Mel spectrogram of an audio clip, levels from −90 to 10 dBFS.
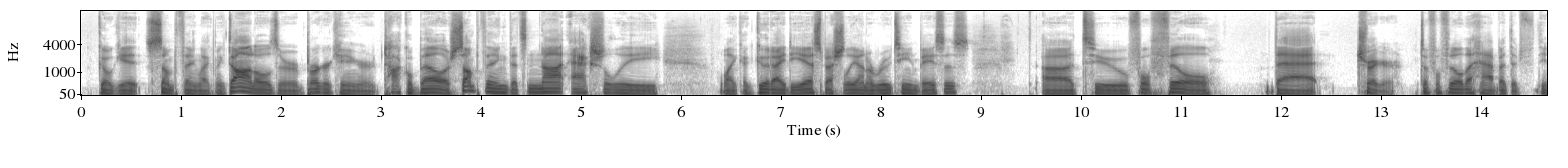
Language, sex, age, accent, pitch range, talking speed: English, male, 30-49, American, 80-105 Hz, 145 wpm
